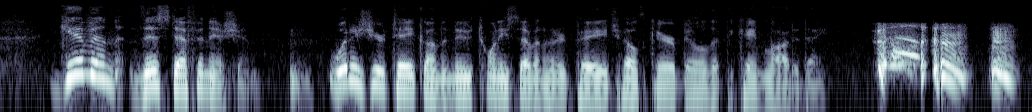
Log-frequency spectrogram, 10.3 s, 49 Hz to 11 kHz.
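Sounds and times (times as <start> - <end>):
speech: 0.5 - 8.3, 9.4 - 10.1
person coughing: 2.9 - 3.2, 8.8 - 10.3.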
